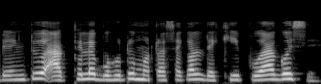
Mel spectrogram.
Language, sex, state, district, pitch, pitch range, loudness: Assamese, male, Assam, Sonitpur, 210 Hz, 205-240 Hz, -17 LUFS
